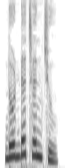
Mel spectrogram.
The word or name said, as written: ದೊಡ್ಡಚುಂಚು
